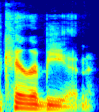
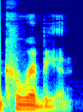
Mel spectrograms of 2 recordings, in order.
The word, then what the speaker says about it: Caribbean: it Pirates of the Caribbean yeah no that's that is like not Kosher yeah no you have to mispronounce it on purpose just because that's how this movie is pronounced rul do you want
